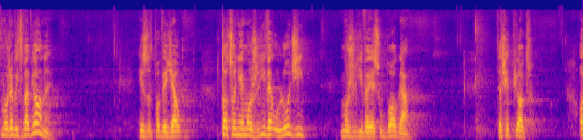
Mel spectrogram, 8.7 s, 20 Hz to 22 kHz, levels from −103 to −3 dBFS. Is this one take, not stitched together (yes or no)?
no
